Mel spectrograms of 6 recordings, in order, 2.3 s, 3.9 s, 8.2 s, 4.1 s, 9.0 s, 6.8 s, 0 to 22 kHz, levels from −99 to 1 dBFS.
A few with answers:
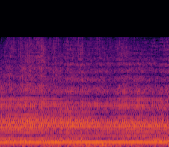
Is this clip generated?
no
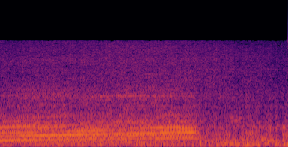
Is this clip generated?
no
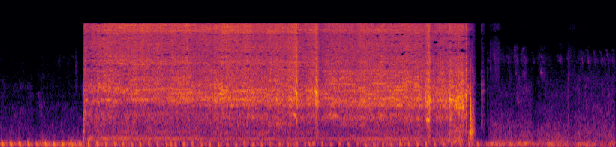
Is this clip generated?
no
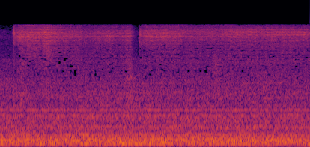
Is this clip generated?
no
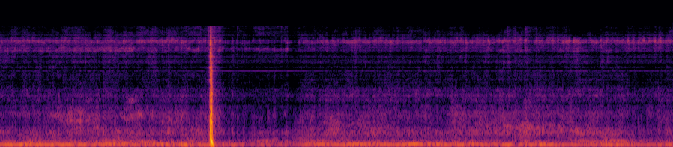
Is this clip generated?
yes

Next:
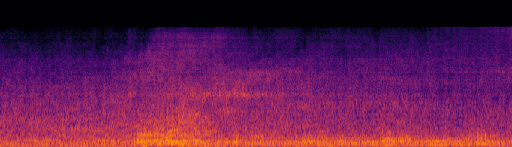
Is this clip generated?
yes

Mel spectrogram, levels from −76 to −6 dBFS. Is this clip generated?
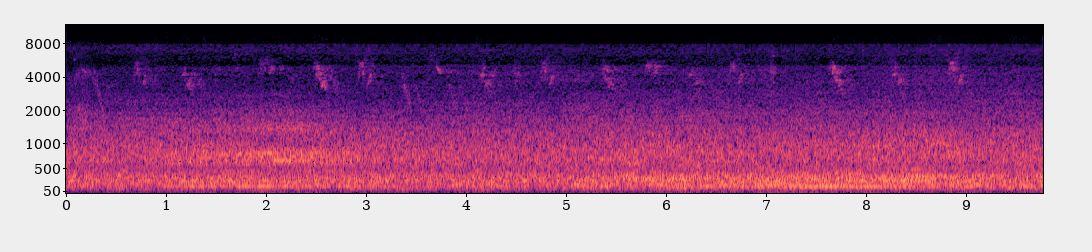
no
